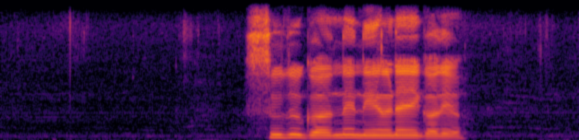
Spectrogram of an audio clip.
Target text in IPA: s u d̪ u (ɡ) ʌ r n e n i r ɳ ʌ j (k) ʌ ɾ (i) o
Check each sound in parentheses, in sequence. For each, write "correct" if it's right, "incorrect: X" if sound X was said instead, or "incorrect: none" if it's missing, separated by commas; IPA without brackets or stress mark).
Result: correct, incorrect: ɡ, incorrect: j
